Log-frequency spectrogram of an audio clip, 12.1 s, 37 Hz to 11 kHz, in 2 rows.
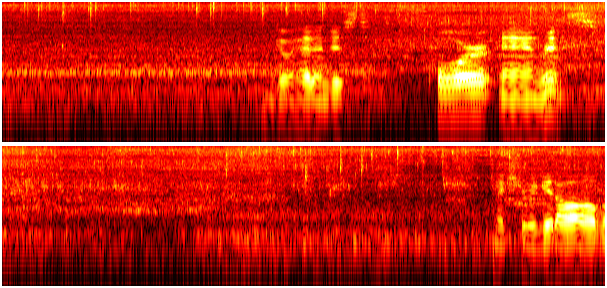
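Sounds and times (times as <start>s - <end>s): faucet spraying water: 2.6s - 12.0s
water splashing in sink: 2.6s - 12.0s.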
